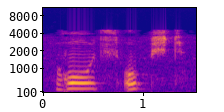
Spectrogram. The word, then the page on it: rot Obscht: Bas Rhin; Herrlisheim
